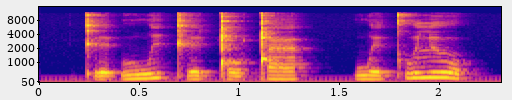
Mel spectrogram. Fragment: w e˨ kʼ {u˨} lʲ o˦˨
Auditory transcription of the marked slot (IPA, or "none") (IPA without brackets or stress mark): u˦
